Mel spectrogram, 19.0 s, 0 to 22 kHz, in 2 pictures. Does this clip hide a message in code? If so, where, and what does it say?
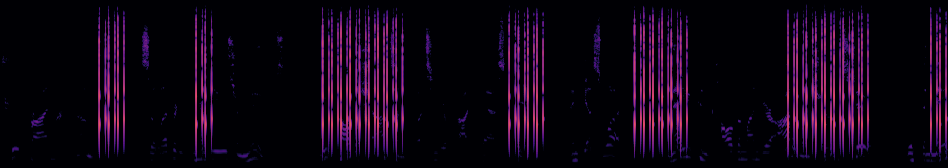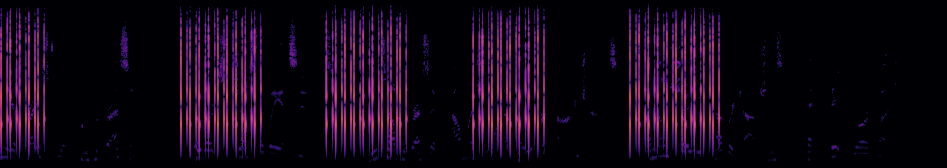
Yes: pulse dialling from 1.0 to 16.7 s, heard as clicks on a phone line, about 11 pulses a second, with speech in English. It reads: 3 2 9 4 6 9 7 9 9 8 0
